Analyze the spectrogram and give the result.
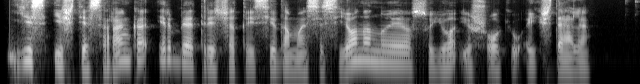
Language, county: Lithuanian, Telšiai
